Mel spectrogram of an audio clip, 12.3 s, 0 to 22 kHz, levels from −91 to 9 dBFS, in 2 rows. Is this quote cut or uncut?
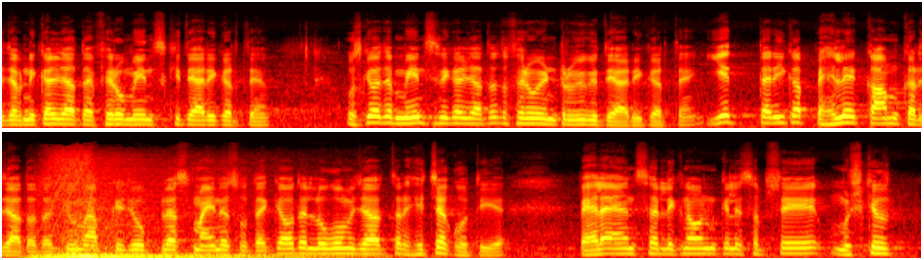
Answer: cut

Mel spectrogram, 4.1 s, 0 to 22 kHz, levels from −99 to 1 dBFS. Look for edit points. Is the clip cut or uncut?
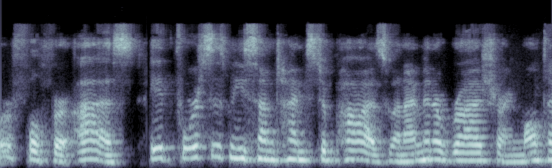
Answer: cut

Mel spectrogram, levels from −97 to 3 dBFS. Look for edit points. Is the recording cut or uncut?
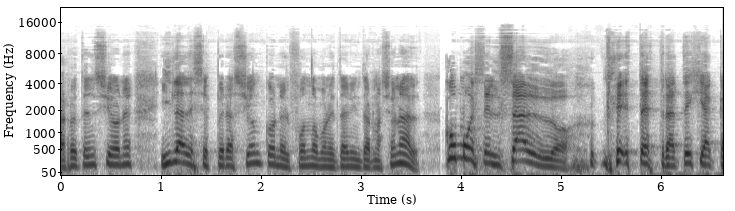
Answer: cut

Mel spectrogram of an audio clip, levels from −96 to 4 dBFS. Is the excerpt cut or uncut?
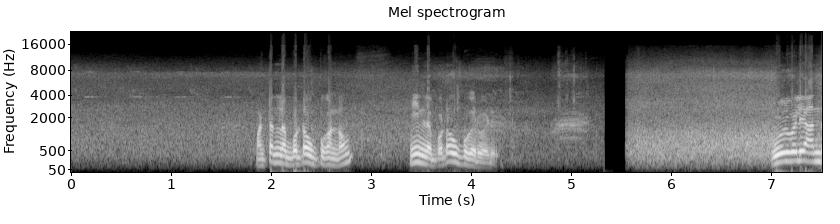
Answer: cut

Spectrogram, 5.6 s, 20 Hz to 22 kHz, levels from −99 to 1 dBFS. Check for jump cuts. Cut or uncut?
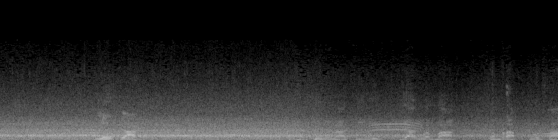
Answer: uncut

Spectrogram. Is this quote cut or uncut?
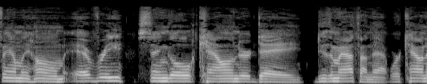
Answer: cut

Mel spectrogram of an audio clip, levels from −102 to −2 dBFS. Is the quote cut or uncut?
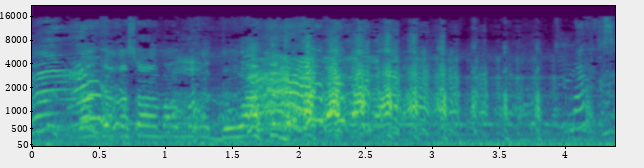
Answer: uncut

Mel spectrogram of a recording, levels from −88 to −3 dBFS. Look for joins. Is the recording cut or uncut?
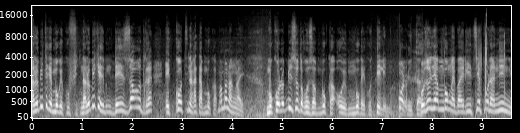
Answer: cut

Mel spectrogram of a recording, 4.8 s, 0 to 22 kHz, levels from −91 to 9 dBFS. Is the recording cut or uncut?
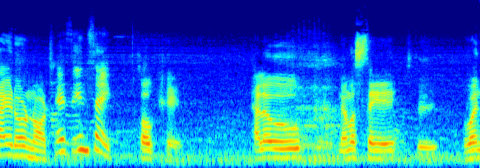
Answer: uncut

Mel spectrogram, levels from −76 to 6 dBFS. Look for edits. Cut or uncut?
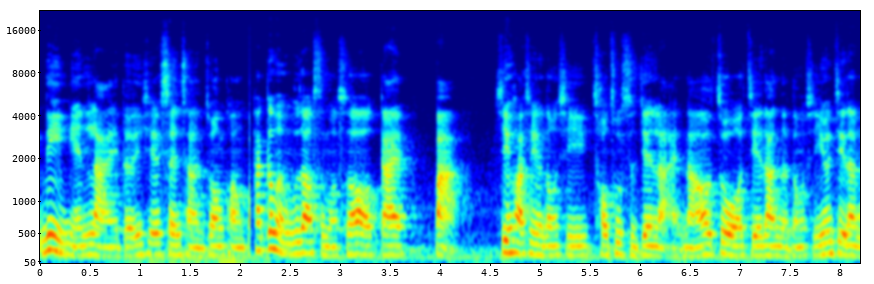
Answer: cut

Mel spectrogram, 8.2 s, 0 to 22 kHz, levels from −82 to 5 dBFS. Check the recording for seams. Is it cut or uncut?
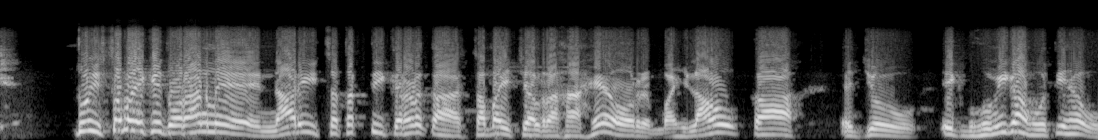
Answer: uncut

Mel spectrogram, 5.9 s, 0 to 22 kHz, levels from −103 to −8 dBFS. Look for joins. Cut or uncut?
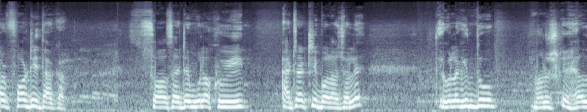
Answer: cut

